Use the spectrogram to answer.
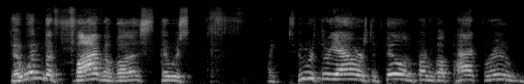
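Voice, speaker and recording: A loud, high-pitched man with lively intonation. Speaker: stand-up comedian. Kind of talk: casual chat. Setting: studio.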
